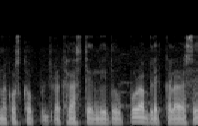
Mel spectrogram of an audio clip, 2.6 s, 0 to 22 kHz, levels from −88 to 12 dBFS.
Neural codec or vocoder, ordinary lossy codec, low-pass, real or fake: none; none; none; real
